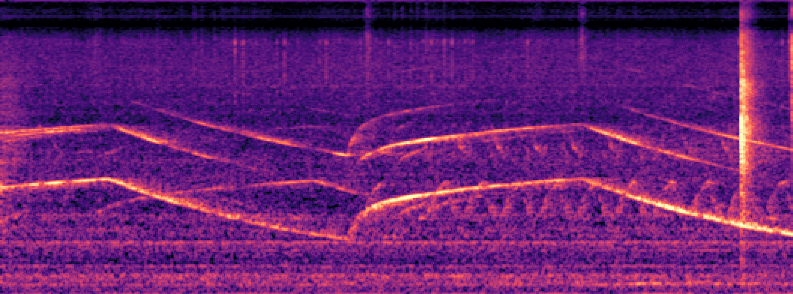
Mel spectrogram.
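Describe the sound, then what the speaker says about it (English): A loud emergency vehicle siren wails through repeated rising and falling sweeps as it passes nearby, with road traffic rumbling underneath and a sharp click near the end. "And there's a siren."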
